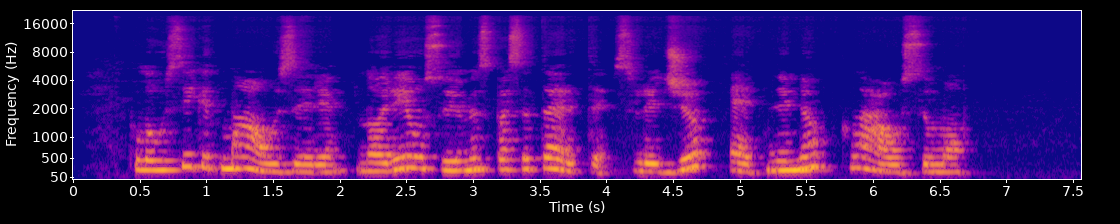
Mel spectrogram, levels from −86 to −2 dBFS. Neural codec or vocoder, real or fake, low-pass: vocoder, 48 kHz, 128 mel bands, Vocos; fake; 19.8 kHz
